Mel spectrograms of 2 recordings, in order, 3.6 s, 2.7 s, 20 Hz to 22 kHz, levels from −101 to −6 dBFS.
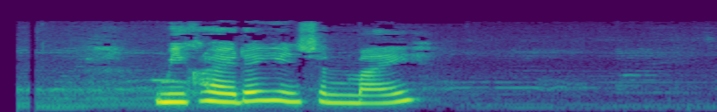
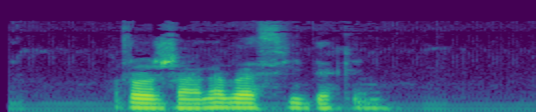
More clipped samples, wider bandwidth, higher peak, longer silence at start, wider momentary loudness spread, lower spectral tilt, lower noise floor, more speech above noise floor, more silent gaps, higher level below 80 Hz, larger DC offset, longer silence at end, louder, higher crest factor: neither; about the same, 11 kHz vs 11.5 kHz; about the same, -4 dBFS vs -6 dBFS; about the same, 0.45 s vs 0.55 s; about the same, 17 LU vs 15 LU; second, -3.5 dB/octave vs -6.5 dB/octave; about the same, -57 dBFS vs -57 dBFS; first, 39 dB vs 33 dB; neither; second, -78 dBFS vs -56 dBFS; neither; first, 1.5 s vs 0.75 s; first, -19 LUFS vs -25 LUFS; about the same, 18 dB vs 22 dB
